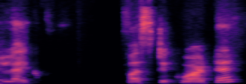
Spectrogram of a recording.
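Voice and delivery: ordinary talk, nothing marked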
